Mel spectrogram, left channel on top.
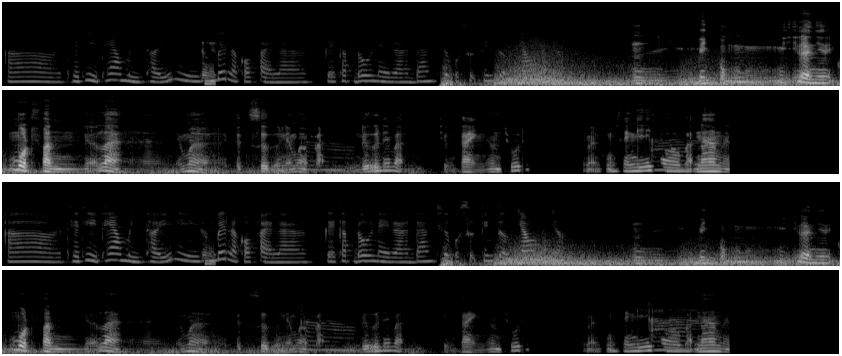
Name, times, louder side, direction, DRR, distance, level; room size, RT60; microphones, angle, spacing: voice 1, 0.0-5.7 11.4-12.0 14.8-15.5, right 2 dB, 50° right, 7.3 m, -45 dB
sound 1, 4.4-12.1 12.4-12.6 13.0-13.1, left 1 dB, 40° left, 1.5 m, -37 dB
voice 2, 6.3-12.4 12.8-13.6 14.2-15.7, left 5 dB, 90° left, 0.6 m, -33 dB
head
